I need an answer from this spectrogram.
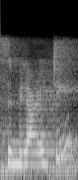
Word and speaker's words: simile: স্মাইলের বানান আর সিমিলির বানান গুলিয়ে যেতে পারে, কারণ উচ্চারণ টোটালি আলাদা, সিমিলি অ্যান্ড স্মাইল, but spelling কাছাকাছি বানানটা, সেজন্য একটু বাড়তি নজর দেবেন।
